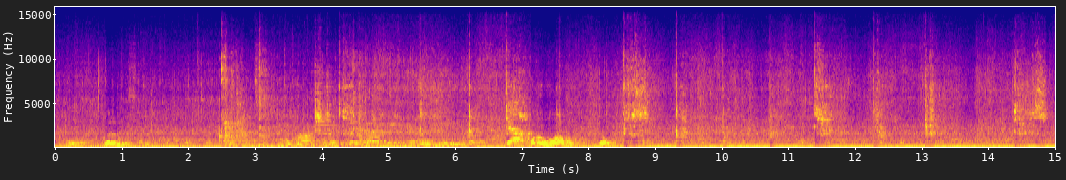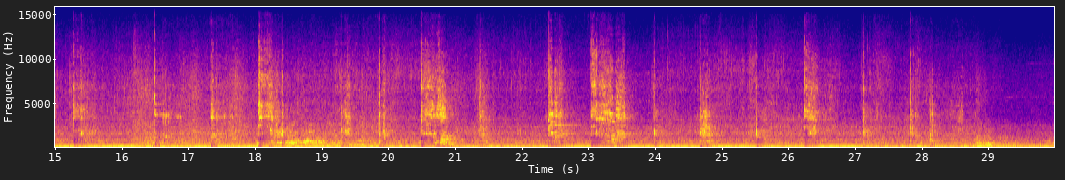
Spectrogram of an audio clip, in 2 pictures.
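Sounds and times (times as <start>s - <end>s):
food sizzling in pan: 0.0s - 28.8s
steady hum: 0.0s - 29.9s
metal spatula scraping pan: 8.5s - 13.4s, 14.3s - 21.6s, 22.4s - 28.7s.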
